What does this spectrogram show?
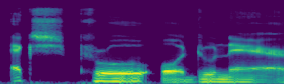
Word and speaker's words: extraordinaire: The pronunciation is something like extraordinaire. Extraordinaire. Okay, that's a longer one.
